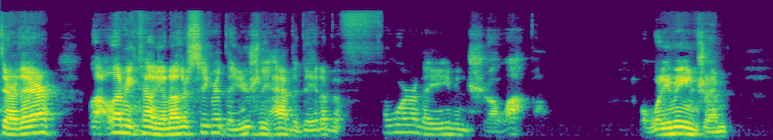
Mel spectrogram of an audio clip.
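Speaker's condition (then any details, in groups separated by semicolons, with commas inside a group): Bilateral cleft lip and palate; from birth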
